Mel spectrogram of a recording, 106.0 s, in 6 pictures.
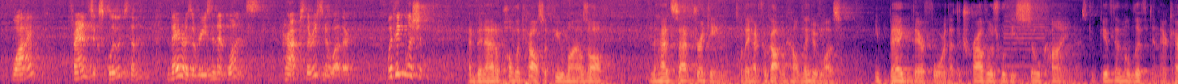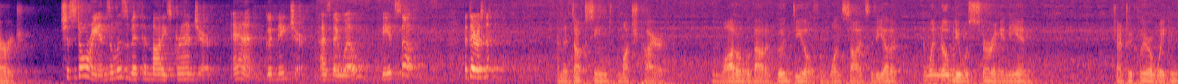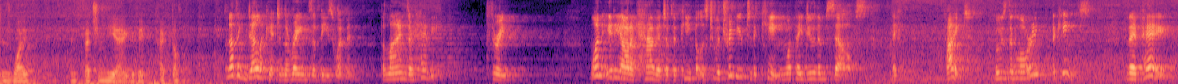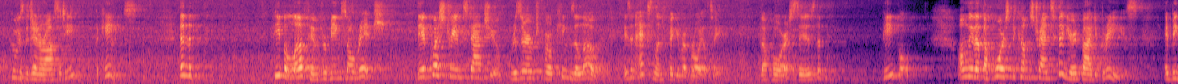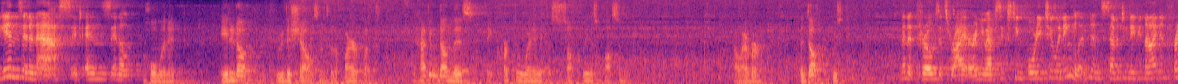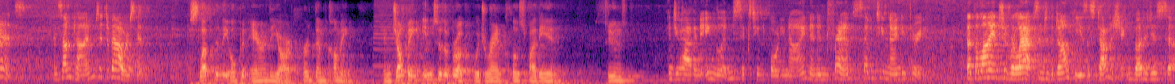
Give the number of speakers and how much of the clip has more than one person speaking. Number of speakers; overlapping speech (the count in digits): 2, no overlap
